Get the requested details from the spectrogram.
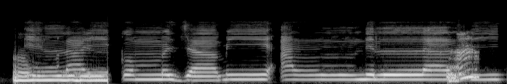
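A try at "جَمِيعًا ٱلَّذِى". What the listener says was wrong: Pendek. Jami'anil. Jami'anil. Pendek. Tidak dipanjangkan, tidak jami'anil, tidak jami'anil karena disambungkan. Anil.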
